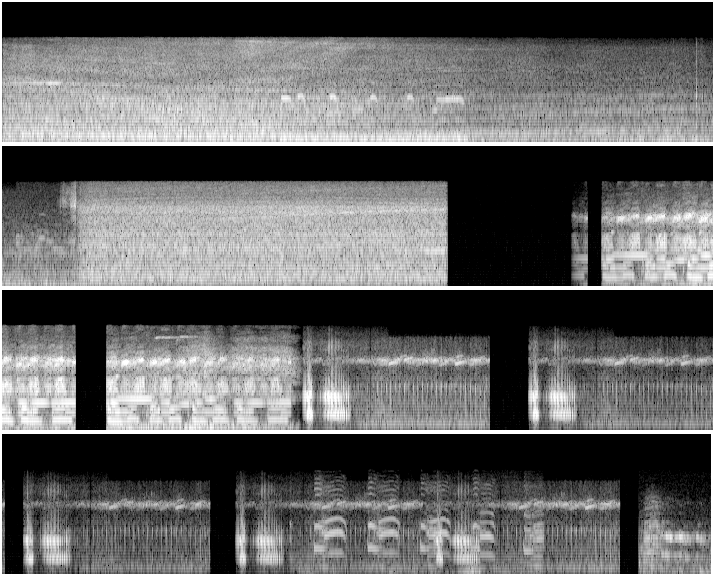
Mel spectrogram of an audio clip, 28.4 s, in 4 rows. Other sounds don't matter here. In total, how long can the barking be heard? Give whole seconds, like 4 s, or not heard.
not heard.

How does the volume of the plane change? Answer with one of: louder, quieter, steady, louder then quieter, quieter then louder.
quieter then louder.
